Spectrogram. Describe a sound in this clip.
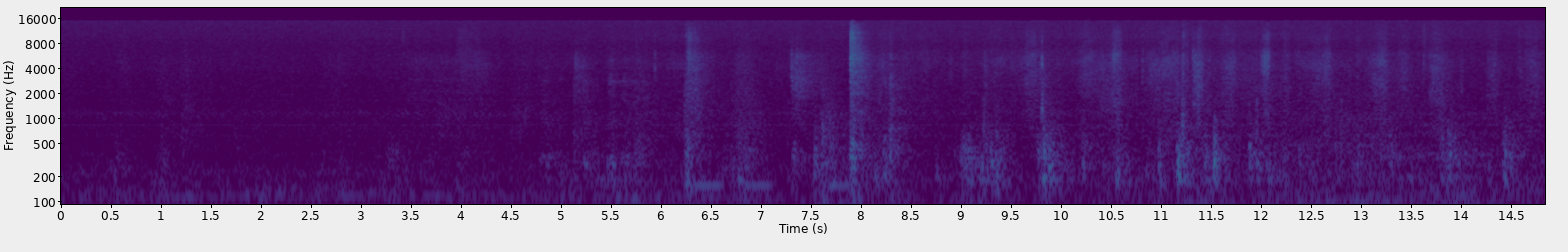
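A piano plays softly in an echoing hall.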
